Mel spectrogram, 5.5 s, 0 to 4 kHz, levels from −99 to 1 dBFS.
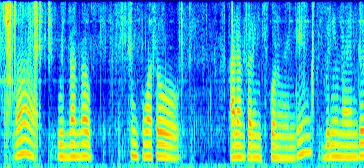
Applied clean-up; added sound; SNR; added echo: neural separator model SepFormer WHAM!.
